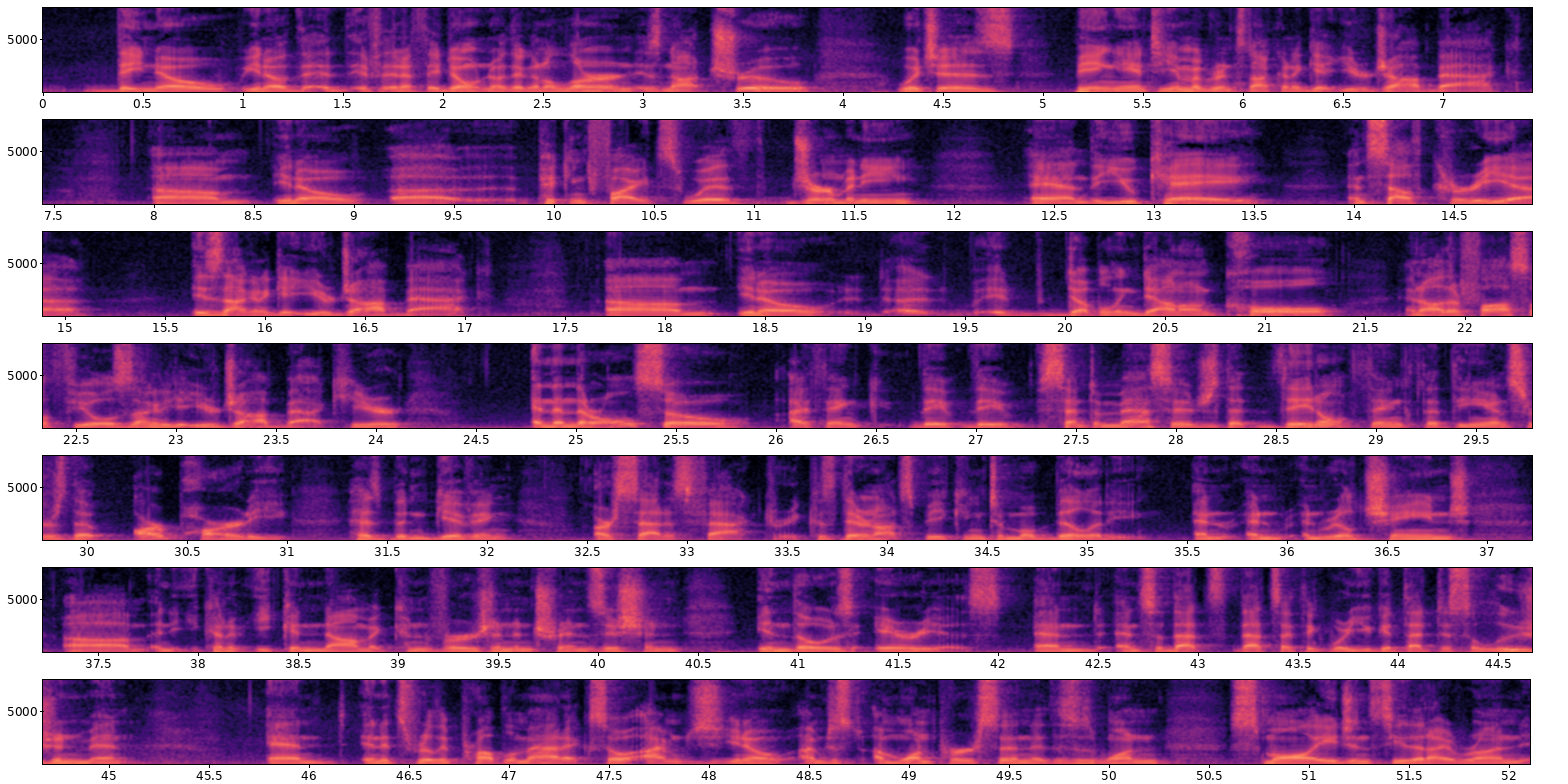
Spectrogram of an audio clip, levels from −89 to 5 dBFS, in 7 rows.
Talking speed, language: 180 wpm, English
